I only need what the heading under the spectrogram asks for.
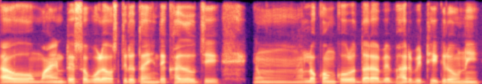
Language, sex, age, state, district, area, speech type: Odia, male, 30-45, Odisha, Cuttack, urban, spontaneous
